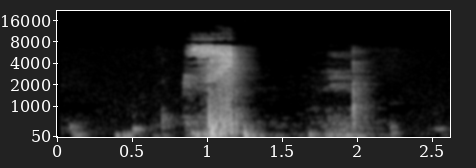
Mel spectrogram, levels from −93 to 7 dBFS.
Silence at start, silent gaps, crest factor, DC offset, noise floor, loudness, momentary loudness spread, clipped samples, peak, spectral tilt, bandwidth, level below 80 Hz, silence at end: 0.5 s; none; 24 dB; under 0.1%; -59 dBFS; -16 LUFS; 26 LU; under 0.1%; 0 dBFS; -2 dB/octave; 12 kHz; -50 dBFS; 0.6 s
